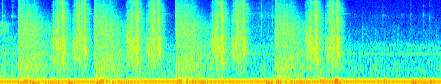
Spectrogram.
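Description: A shotgun fires several loud blasts in quick succession.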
